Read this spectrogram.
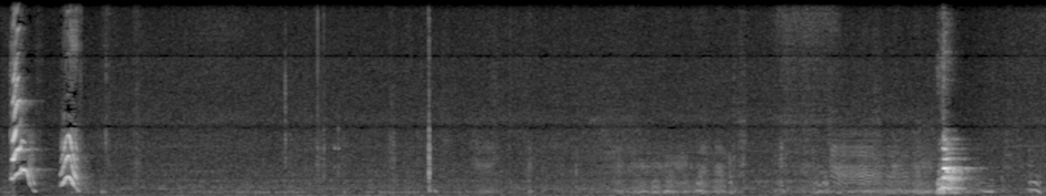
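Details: Lagotto Romagnolo puppies from an A litter in Hamburg, six days old: two loud, sharply falling squeals open, followed by soft, wavering whimpering in the middle and one more shrill squeal near the end, set against a quiet indoor room.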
